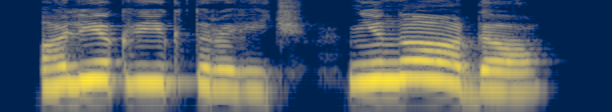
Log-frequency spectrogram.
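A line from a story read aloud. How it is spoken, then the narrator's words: Sobbing. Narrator (Russian): Девушка разрыдалась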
